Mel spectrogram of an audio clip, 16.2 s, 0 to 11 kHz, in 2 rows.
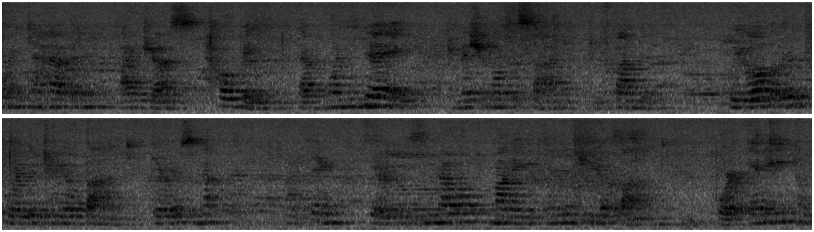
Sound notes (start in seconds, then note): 8.0 speaks away from mic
